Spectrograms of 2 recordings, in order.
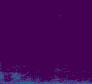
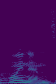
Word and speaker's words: Houyhnhnms: Okay, not the homonyms, the Houyhnhnms, apologies.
